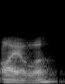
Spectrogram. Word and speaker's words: Iowa: which I I love Iowa it's it's it's got four letters but three syllables how cool is that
